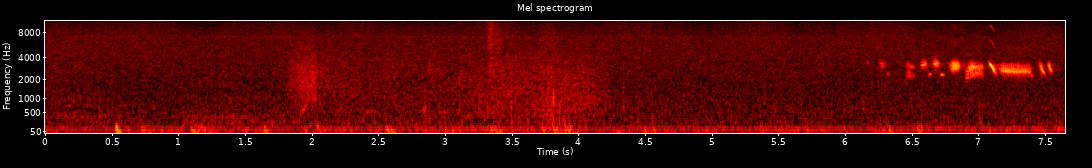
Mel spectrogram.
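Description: A Brewer's sparrow sings one short, high, buzzy trill of rapid notes near the end. The song is clear and fairly loud against a steady hiss of background noise.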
